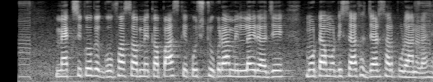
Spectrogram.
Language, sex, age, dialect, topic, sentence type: Magahi, female, 25-30, Western, agriculture, statement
